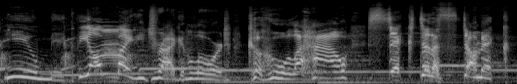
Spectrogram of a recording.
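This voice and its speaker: A tiny, self-important dragon in a video game. The voice is extremely high and lively, with haughty, grandiose scorn. Music plays clearly behind it. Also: a little slow, exaggerated voice. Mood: indignant, haughty. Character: tiny pompous, bratty dragon lord. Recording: loud background music over voice.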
